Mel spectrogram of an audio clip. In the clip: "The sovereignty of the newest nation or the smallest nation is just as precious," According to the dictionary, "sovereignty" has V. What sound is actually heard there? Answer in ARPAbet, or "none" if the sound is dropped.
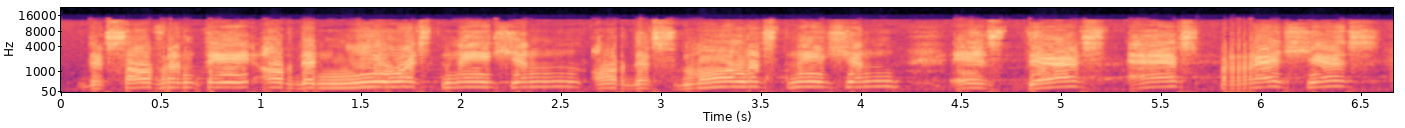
V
